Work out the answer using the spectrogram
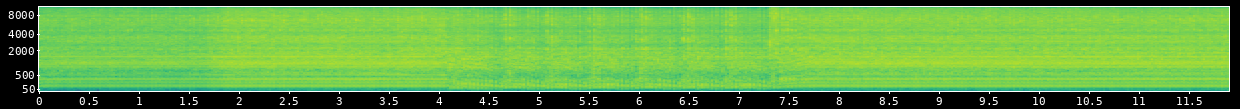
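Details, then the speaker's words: Troy-Bilt pressure washer, Briggs & Stratton engine, after carburetor main-jet cleaning: runs steadily, then hunts up and down a few seconds as it idles down before settling; mild idle surge, runs reliably. "i really don't like this idle down technology i don't know why it has to do that i i don't i don't see the advantage and it still wants to like surge a little bit but we got it running pretty reliably"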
